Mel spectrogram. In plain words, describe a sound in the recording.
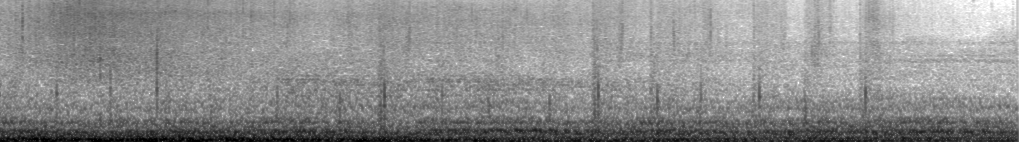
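Footsteps tread on stone floor.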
